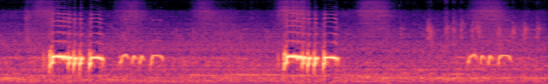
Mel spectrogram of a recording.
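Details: Indonesian local zebra dove singing hard, a lure for wild doves and a tutor for silent ones: two loud stuttered coo phrases about two and a half seconds apart, each followed by softer three-note coos.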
